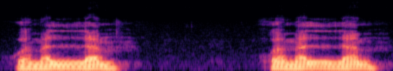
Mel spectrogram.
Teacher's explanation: Ya'ni g'unna bo'lmayapti, faqat lamni tashdid bilan ikkita qilib o'qiyapmiz. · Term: g'unnasiz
